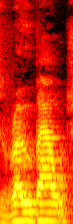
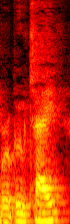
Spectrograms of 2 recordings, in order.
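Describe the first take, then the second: First: The name is said the older way. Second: The name is said the current way. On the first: This is how fans said it for years. "for years it was" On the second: This is the officially used pronunciation. "I've been advised that is how you pronounce his name"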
